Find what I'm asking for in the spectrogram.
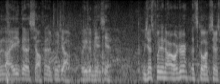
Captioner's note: man speaking foreign language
